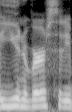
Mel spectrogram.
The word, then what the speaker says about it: university: They mention little rules like a university because of the Y sound. Right. It starts with a consonant sound, not necessarily the letter.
